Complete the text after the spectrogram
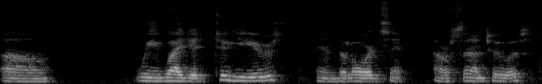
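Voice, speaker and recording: A woman with a coastal Georgia accent speaks at a very slow pace with long, frequent pauses. Her very deep, low voice has a dark, mellow tone and fairly even intonation. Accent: Southern US, coastal Georgia. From US South, Georgia (near Savannah). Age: 90s. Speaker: elderly church member interviewed. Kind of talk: life story interview. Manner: halting.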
